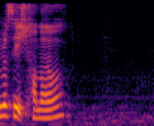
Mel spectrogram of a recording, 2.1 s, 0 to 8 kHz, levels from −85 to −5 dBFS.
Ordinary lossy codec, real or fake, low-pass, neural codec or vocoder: none; fake; 7.2 kHz; codec, 24 kHz, 1 kbps, SNAC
